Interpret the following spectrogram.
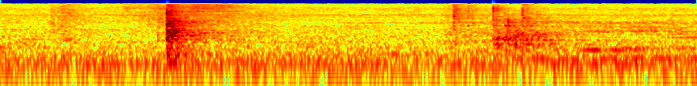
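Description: A whole watermelon being split with a knife: one sharp crack about half a second in, then a rougher crackling as the rind gives way and the melon comes apart into halves near the end.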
